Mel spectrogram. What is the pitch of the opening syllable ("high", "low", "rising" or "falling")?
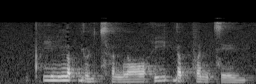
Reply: high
